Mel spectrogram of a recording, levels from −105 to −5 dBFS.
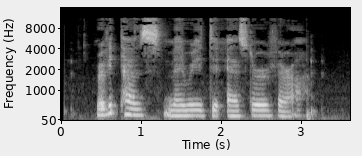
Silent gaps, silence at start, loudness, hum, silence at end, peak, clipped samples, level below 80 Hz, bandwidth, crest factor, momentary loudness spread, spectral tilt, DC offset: none; 0.45 s; -24 LUFS; none; 0.45 s; -8 dBFS; under 0.1%; -56 dBFS; 11.5 kHz; 18 dB; 12 LU; -4 dB/octave; under 0.1%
